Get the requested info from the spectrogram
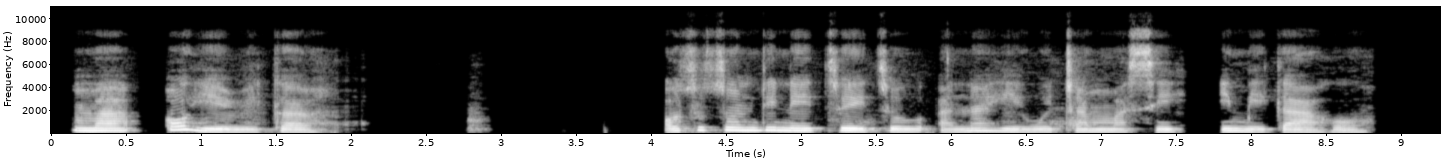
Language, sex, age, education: Igbo, female, 15-29, tertiary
